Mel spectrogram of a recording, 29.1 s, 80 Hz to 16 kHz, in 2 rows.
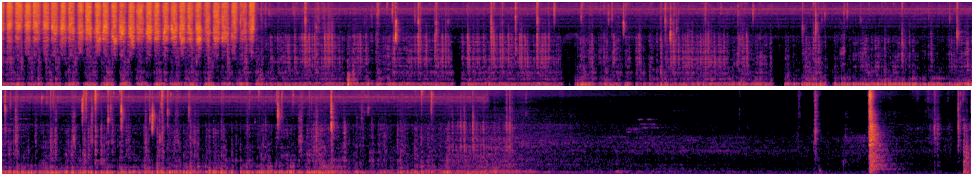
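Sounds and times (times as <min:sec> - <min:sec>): brush scrubbing metal file: 0:00.0 - 0:03.9.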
